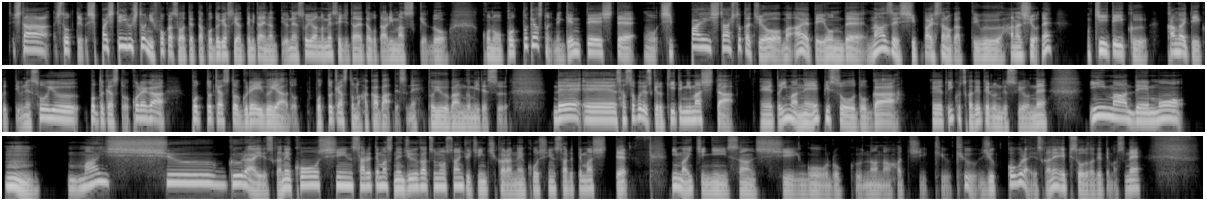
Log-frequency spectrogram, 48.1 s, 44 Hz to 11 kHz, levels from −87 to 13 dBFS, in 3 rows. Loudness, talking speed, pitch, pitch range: -17 LUFS, 345 characters per minute, 115 Hz, 95-145 Hz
